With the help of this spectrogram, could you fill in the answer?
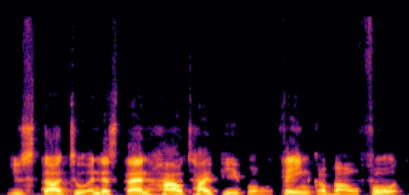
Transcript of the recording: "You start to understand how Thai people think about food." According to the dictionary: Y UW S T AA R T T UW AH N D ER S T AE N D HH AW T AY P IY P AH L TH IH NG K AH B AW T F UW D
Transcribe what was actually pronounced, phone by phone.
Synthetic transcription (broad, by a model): Y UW S T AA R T T UW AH N D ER S T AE N D HH AW T AY P IY P AH L TH IH NG K AH B AW T F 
